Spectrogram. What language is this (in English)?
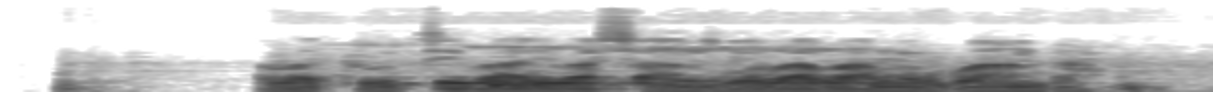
Kinyarwanda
